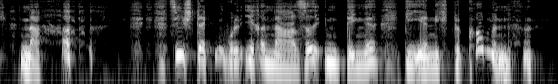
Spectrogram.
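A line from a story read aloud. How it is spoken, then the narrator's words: Laughing. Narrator (German): Lachend sagte sie zu dem König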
